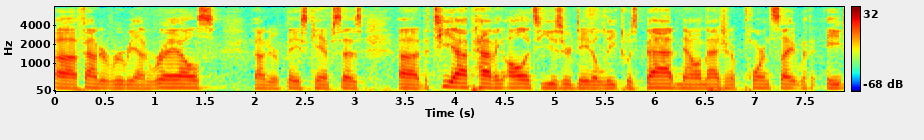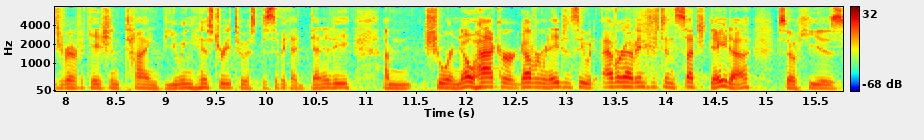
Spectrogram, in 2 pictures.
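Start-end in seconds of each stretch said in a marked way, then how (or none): none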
